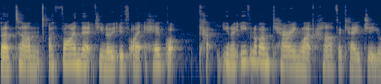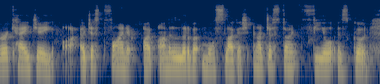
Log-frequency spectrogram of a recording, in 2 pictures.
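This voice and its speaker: A woman's fairly low voice at a fairly quick pace, with hardly any pauses and ordinary pitch variation. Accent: New Zealand. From New Zealand. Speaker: marathon runner and trainer, webinar host. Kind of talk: webinar introduction. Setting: online webinar. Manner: animated.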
